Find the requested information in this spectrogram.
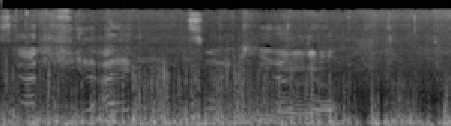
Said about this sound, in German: Ja, und wie ihr hört, hier wird es sehr windig auf der Seebrücke. Ich bin jetzt echt froh über den Windbreaker.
